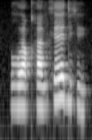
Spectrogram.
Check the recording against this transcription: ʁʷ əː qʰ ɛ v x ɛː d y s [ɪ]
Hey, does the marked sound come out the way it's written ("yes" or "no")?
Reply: no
